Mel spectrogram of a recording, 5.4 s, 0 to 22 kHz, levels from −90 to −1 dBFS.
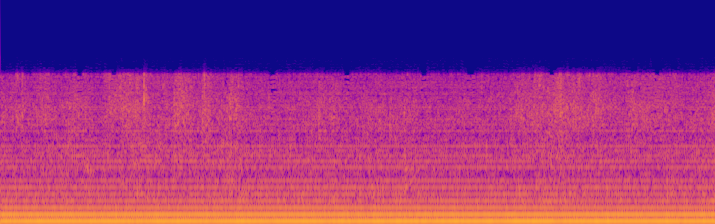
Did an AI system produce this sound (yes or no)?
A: no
